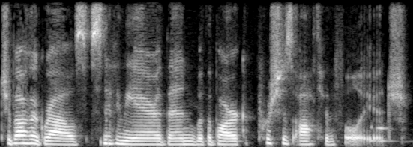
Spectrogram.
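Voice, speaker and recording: Low-voiced woman narrating a script. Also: moderate pace, no room sound. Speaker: narrator reading stage directions. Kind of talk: scripted narration at a table read. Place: indoor room at home, video call.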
